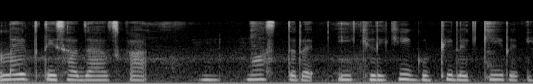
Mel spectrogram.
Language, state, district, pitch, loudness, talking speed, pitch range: Kurukh, Chhattisgarh, Jashpur, 210 Hz, -22 LUFS, 90 wpm, 200-220 Hz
